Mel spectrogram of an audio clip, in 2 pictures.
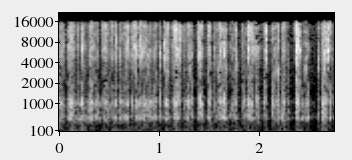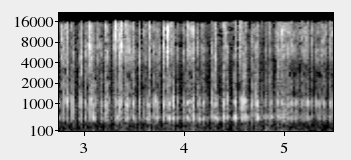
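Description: Long acrylic nails scratch across the dense small bristles of a rainbow-striped silicone notebook cover. The result is a continuous, fast, crackly rasp of tiny ticks with a steady humming tone around 535 Hz and 1 kHz, and little low rumble.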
